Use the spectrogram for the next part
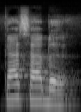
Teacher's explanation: حروف قلقلہ میں سے ہے۔ جب با ساکن ہوگا یعنی حروف قلقلہ میں سے کوئی بھی حرف ساکن ہوگا تو اس کو ہم آواز کو ٹکرا کے واپس کریں گے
